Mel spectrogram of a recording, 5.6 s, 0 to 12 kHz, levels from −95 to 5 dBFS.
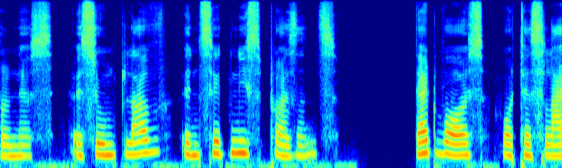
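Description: No technical faults are audible anywhere in this speech.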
